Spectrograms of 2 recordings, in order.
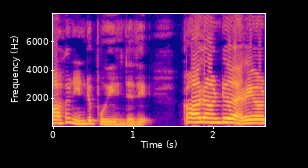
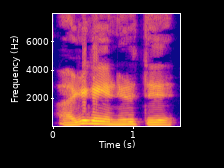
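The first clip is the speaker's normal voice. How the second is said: stern father's order; 7 semitones lower than usual. Acted. Father orders her to stop.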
